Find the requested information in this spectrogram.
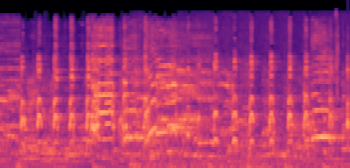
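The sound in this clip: Roosters crowing at a crowing contest, several loud, overlapping cock-a-doodle-doo calls in quick succession, with clucking from other fowl in between.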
